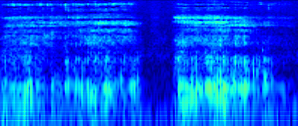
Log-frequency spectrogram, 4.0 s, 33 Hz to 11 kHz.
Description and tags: The sound of a medium sized creature growling. Was made with Laptop Microphone, and recorded with Audacity.
Recorded 28/3/2013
